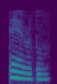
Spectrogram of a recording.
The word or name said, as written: bearable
